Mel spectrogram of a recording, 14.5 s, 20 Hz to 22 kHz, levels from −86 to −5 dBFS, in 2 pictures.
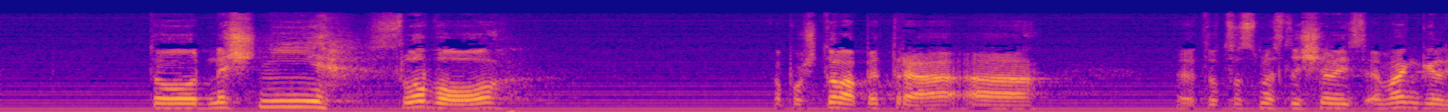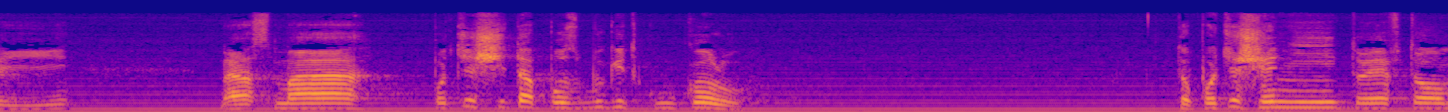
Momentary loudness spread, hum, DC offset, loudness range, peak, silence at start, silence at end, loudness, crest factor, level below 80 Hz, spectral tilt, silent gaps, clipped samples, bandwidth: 23 LU; none; under 0.1%; 4 LU; -8 dBFS; 0 s; 0 s; -26 LUFS; 20 dB; -48 dBFS; -2.5 dB/octave; none; under 0.1%; 14.5 kHz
